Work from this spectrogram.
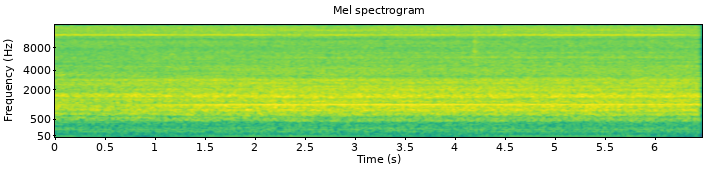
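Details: PS4 console: steady, loud airy fan whoosh with a faint high whine, no rhythm or change; fan running unusually loud.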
